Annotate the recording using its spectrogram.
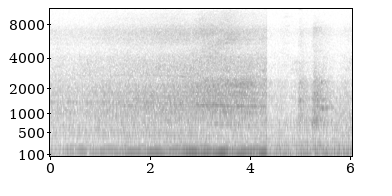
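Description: A low mechanical hum grows louder for about four seconds and then cuts off suddenly. A single sharp click follows.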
